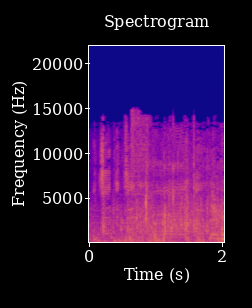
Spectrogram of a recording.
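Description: Water splashing against a small aluminium boat's hull as a hooked fish thrashes at the surface, with wind rumbling on the microphone and background music underneath.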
